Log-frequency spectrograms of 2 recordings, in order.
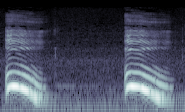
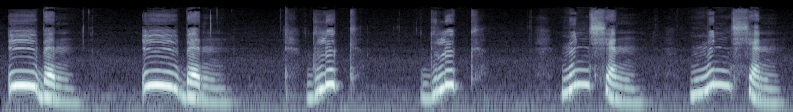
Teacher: o U tremado, que tem um som entre o U e o I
